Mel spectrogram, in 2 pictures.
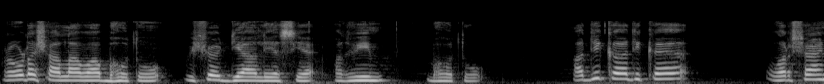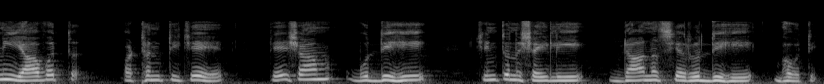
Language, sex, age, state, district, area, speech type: Sanskrit, male, 60+, Karnataka, Mysore, urban, spontaneous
